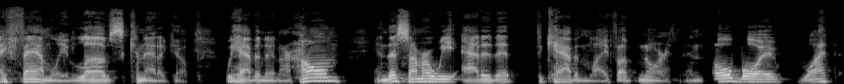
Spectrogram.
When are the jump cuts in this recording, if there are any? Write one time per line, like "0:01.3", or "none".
none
